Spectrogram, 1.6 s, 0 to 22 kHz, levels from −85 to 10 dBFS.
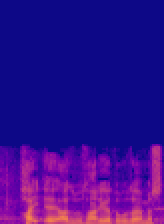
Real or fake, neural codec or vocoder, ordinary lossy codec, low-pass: real; none; none; none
